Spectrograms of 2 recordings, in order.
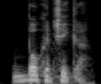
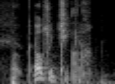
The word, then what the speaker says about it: Boca Chica: Boca Chica. And most of these towns, I don't even pronounce them right, but it's the way it is. Sounds like Topo Chico, the water. Boca Chica.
